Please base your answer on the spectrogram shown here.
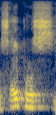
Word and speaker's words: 키프로스: 뭐 그냥 영어식 미국식 발음은 사이프러스 이렇게 말하는데 우리가 일반적으로는 키프로스 이렇게 말하고 지중해 있는 아주 큰 섬입니다.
